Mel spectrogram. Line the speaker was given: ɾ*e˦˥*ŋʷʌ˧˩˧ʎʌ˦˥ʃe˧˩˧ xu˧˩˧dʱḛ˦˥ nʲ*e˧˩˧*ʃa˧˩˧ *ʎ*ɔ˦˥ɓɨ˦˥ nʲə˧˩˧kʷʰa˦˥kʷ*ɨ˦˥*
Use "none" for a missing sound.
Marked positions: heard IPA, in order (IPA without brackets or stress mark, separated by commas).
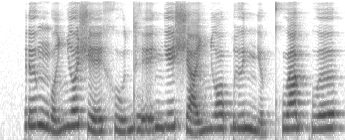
ɘ˦˥, e˦˥, ʎ, ə˦˥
